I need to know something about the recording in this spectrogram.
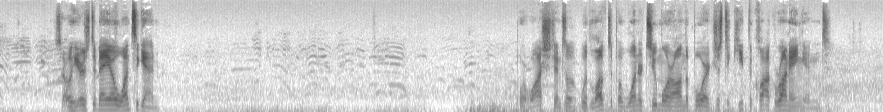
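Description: Girls on a sports field shout and cheer outdoors.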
